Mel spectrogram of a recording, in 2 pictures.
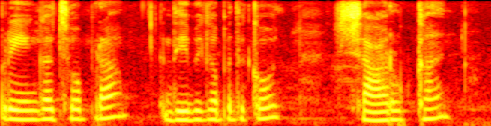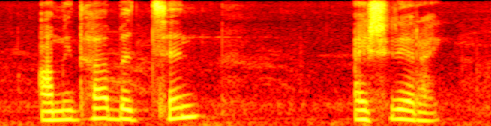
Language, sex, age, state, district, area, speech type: Malayalam, female, 18-30, Kerala, Pathanamthitta, rural, spontaneous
